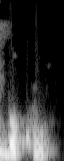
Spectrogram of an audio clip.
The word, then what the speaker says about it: beaucoup: sorry when you see a word in French that end the consant P mostly not pronounc merci beaucoup ok merci beaucoup beaucoup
